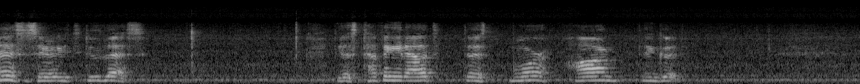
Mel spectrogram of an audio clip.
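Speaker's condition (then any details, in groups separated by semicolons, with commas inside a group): Traumatic brain injury; over 10 years since injury, three-week coma, still improving; speech improving, once unintelligible, uses voice recorder for feedback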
